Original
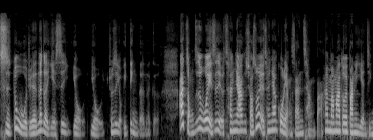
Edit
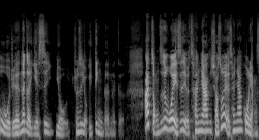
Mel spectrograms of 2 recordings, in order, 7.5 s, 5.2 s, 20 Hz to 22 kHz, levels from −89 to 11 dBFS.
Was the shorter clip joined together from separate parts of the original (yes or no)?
yes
